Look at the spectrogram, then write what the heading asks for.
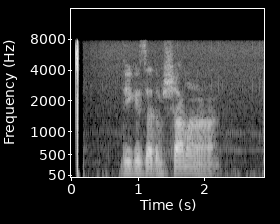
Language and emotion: Russian, neutral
